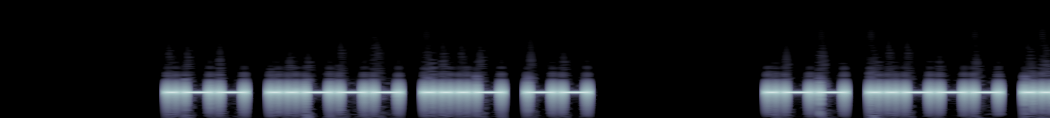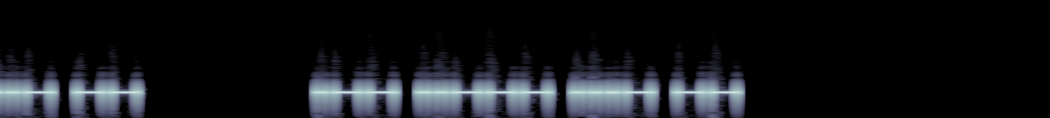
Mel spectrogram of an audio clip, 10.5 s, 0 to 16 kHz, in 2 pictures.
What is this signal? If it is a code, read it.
Morse code, heard as a keyed tone, about 28 wpm, 700 Hz. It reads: W2VM W2VM W2VM
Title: USA Call Signs - 4 Characters - Repeated 3x - 28wpm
